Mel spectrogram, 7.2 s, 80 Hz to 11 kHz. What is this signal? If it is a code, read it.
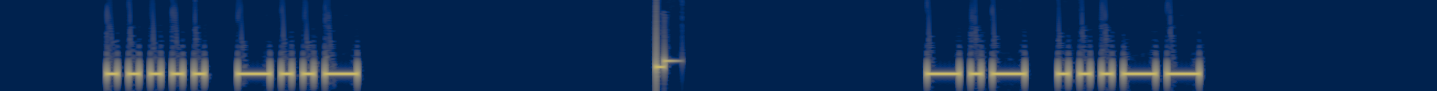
Morse code, heard as a keyed tone, about 21 wpm, 700 Hz. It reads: 5 X K 3
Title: Single-Letter Single-Number 22wpm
